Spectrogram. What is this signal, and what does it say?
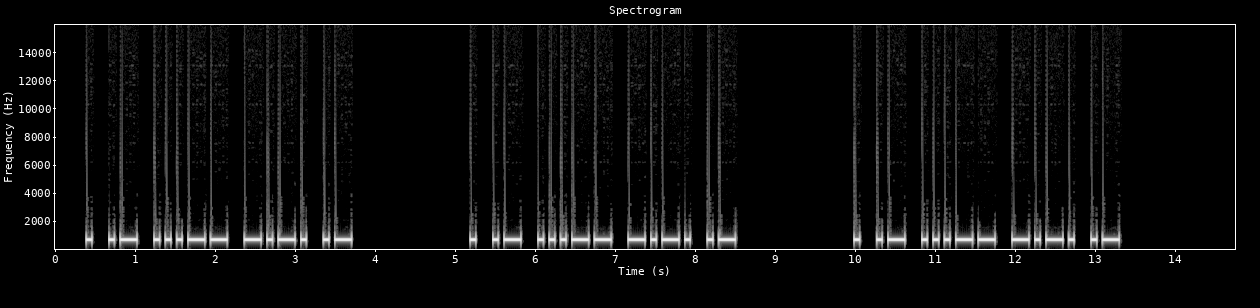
Morse code, heard as a keyed tone, about 17 wpm, 700 Hz. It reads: EA3CA EA3CA EA3CA
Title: DXCC-100 Call Signs - 5 Characters - Repeated 3x - 17wpm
